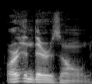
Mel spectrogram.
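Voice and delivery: normal talking voice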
